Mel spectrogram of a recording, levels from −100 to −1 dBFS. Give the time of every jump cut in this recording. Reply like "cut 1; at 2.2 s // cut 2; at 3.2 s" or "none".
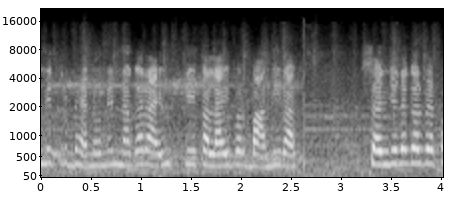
cut 1; at 2.6 s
